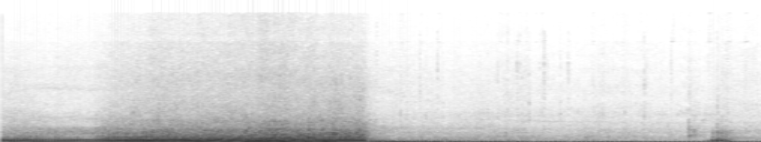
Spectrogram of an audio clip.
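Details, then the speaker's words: Honda Click scooter after full maintenance with SRF pulley fitted, tested outside: engine note climbs smoothly under throttle then eases to a steady lower drone, no rattles or slipping; normal running. "So mga par, bali all goods na yung Honda Click. Ayan o. Testing natin sa labas yung bolt on na to mga par."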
